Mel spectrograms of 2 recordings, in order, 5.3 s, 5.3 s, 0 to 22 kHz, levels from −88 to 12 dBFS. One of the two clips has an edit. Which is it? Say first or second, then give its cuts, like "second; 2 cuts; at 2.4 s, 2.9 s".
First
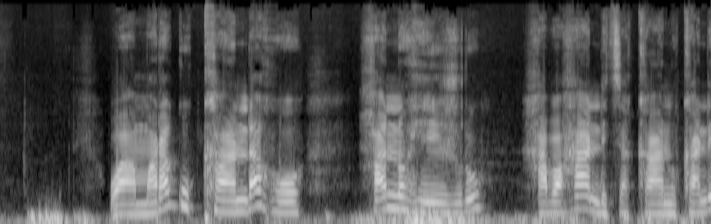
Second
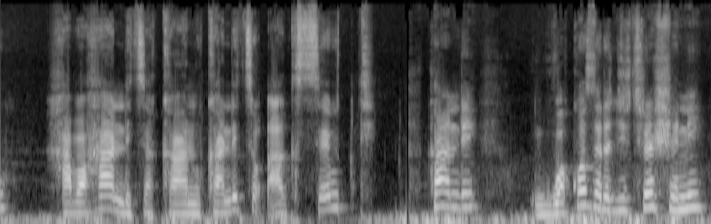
second; 1 cut; at 3.0 s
